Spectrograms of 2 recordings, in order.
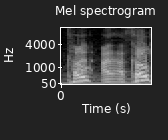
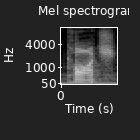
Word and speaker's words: Koch: Victor Glover Christina oh I think it's coach Coke it was coke I thought I heard when they announced her yesterday I think they said cook because I've seen it pronounced cook coach Koch yeah I think I think they said coke maybe because you know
